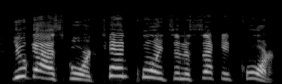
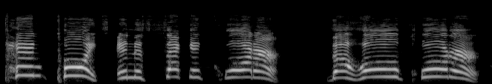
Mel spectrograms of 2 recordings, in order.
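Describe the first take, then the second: First: Said in the usual way. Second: Ten points a little higher and louder; louder repeat. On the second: Acted. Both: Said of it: "now I'm putting on my coach's voice".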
